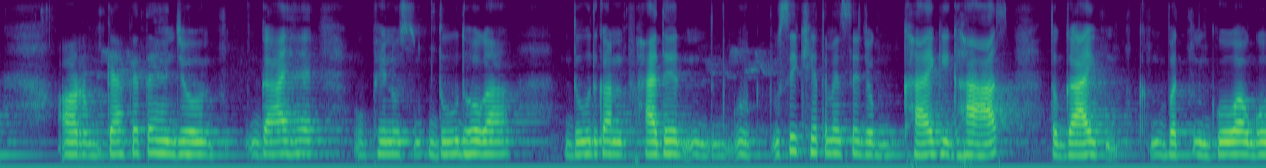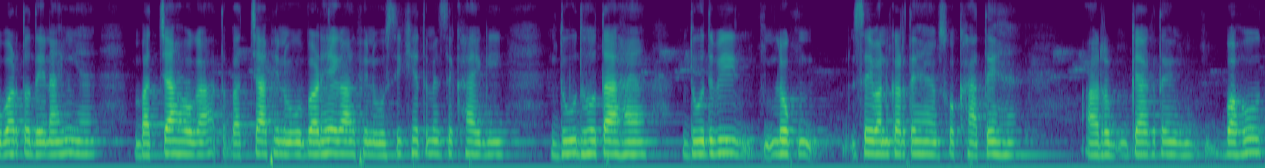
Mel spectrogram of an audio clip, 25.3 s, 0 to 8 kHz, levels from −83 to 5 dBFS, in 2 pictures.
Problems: none marked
